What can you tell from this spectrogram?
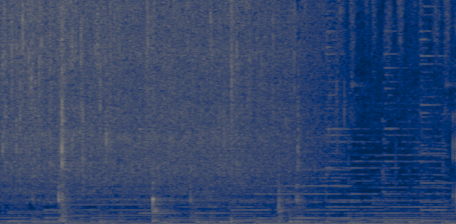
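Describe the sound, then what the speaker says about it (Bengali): Potatoes frying in oil in a kadai for a vegetarian aloo dum crackle and sizzle continuously beneath prominent tonal background music with soft rhythmic beats. "একটু সময় নিয়ে আলুটাকে ভেজে নিতে হবে।"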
